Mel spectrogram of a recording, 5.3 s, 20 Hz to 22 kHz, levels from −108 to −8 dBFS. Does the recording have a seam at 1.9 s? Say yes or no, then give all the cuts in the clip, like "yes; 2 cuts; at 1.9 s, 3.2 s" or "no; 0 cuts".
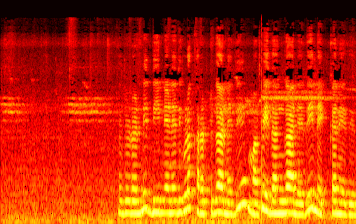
no; 1 cut; at 3.9 s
